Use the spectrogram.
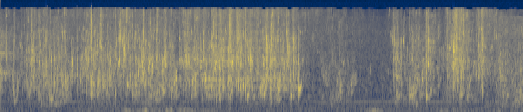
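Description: A squid toy is put back into the water, giving a continuous trickling, splashing sound that drops off briefly and then resumes more softly, with no talking.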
